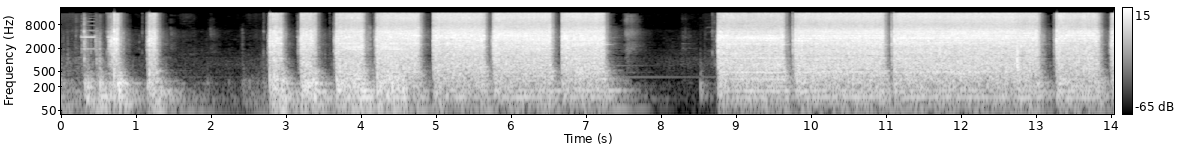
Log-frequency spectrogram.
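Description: Cordless impact driver hammering on the nut of a homemade strut-and-threaded-rod puller, drawing a truck steering wheel off its shaft. It runs in a series of bursts of about a second each, then, after a short break just past the middle, in longer runs.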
